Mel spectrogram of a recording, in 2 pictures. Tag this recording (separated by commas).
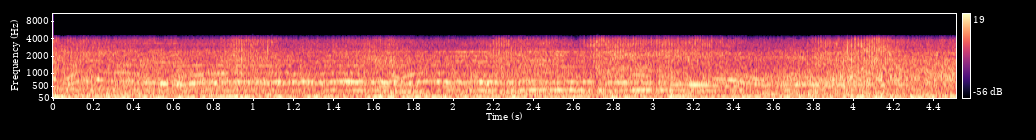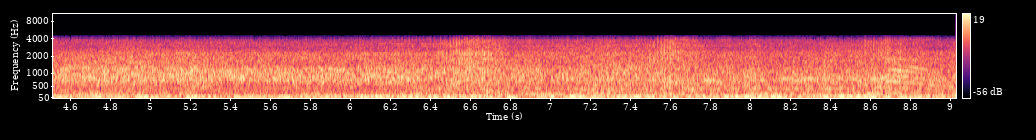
Speech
